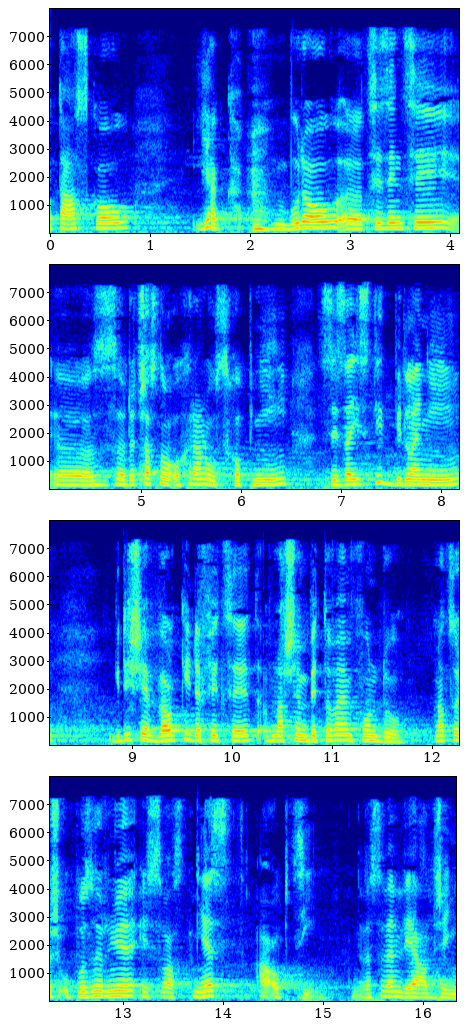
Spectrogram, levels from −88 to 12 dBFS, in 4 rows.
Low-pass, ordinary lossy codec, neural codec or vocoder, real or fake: 7.2 kHz; AAC, 32 kbps; none; real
